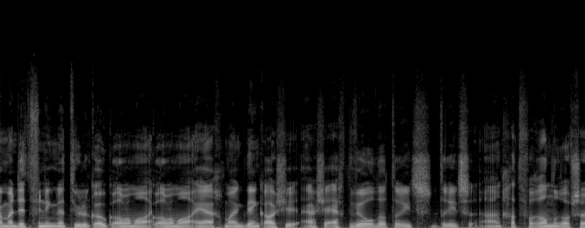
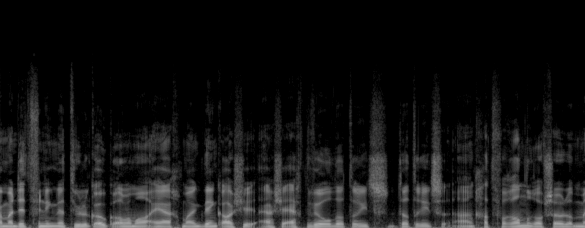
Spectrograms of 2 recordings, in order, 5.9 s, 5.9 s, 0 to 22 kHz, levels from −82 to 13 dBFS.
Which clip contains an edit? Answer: first; 2 cuts; at 1.5 s, 4.4 s

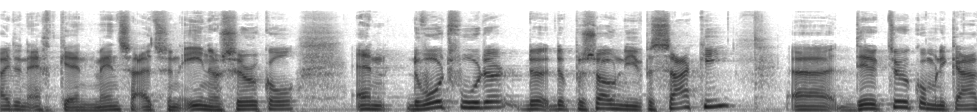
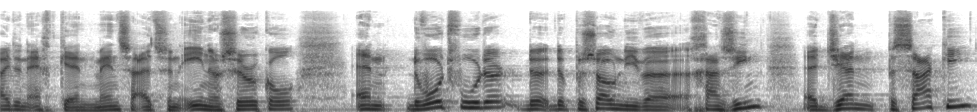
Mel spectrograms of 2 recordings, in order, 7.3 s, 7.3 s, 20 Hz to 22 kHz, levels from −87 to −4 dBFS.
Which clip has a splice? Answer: first; 1 cut; at 4.8 s

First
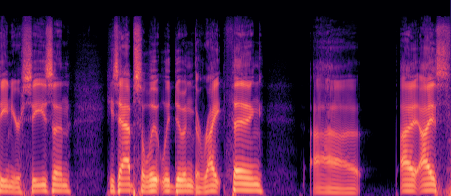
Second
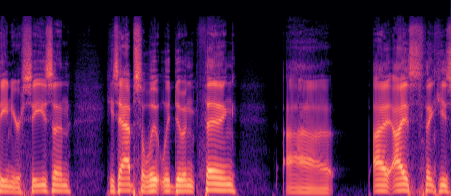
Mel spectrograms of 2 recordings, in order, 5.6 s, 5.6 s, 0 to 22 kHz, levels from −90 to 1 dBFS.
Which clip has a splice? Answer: second; 1 cut; at 2.4 s

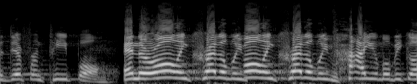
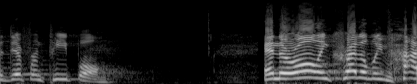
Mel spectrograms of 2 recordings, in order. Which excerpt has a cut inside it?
first; 2 cuts; at 1.2 s, 2.4 s

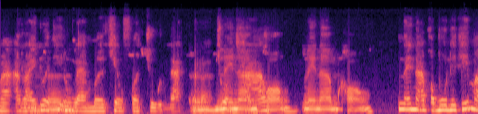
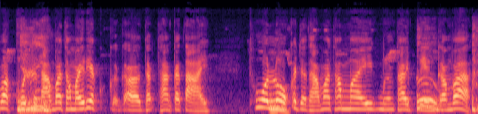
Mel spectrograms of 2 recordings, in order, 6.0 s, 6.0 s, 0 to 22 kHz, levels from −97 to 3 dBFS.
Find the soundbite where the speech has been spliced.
first; 1 cut; at 4.8 s

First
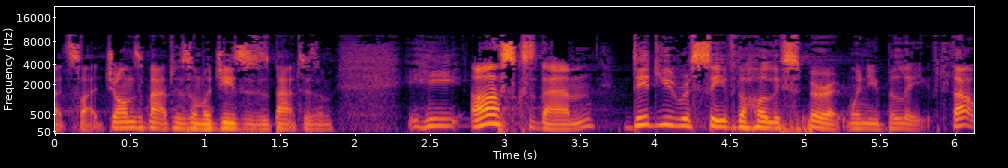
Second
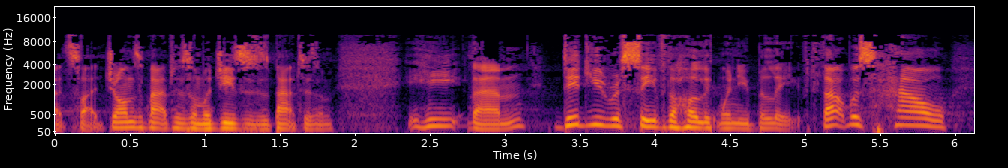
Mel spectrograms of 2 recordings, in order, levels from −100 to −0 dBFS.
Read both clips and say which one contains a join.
second; 2 cuts; at 2.8 s, 4.4 s

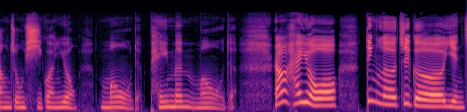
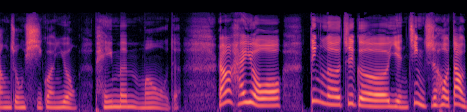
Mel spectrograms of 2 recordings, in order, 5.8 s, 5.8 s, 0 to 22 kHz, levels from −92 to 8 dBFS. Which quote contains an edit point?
second; 1 cut; at 1.1 s

